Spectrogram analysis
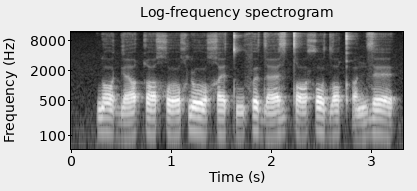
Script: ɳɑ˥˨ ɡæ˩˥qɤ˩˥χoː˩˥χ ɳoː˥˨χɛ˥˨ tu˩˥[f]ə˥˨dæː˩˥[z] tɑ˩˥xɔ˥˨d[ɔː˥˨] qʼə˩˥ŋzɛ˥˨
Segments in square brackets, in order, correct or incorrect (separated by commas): correct, correct, incorrect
